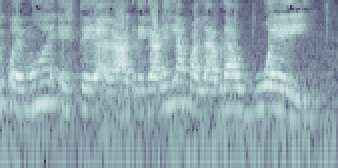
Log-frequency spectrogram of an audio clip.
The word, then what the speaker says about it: buey: Buey también no se separa. Usted dice buey, usted no dice buey. Usted dice buey, en este caso ahí hay triptongo, a pesar de que la I final se escribe con Y.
